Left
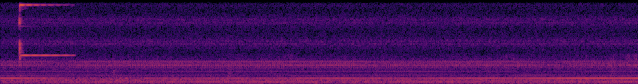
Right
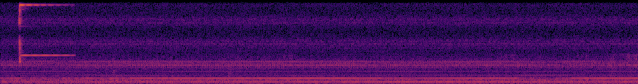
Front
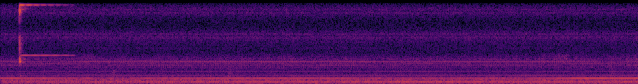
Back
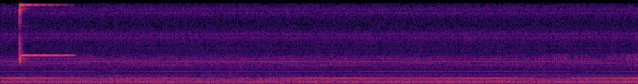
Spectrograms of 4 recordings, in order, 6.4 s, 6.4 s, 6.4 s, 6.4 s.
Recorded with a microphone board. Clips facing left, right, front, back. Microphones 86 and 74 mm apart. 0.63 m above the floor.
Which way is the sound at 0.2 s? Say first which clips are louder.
Left 1 dB, even; 50° left.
